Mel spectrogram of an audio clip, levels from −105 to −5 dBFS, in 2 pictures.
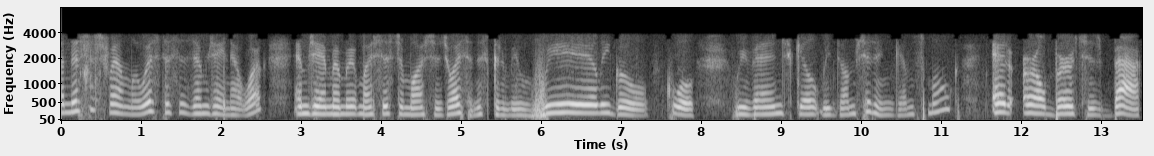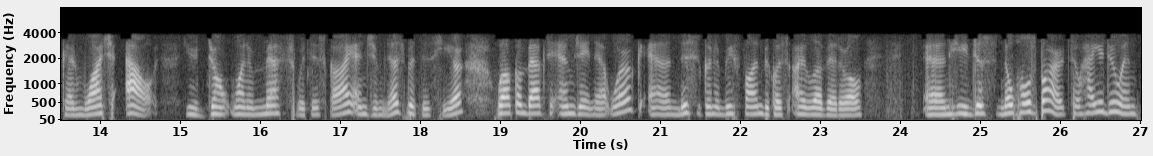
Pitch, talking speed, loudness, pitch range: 195 Hz, 175 wpm, -29 LUFS, 175-210 Hz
